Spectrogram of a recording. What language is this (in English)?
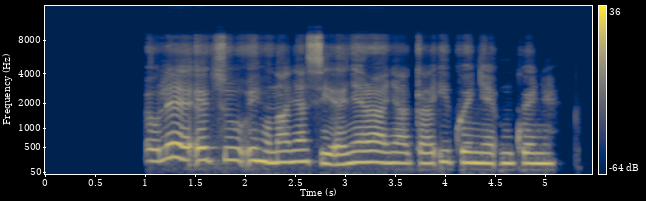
Igbo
